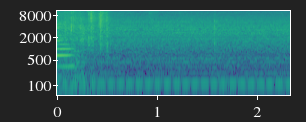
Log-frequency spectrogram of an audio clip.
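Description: The last syllable of a woman's question trails off, then a pause holding only room tone with a steady low hum.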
